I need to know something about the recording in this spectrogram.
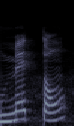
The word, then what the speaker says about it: mettons: mettez il met et ça se voit au niveau de la prononciation on appuie sur le thé nous mettons vous mettez il met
